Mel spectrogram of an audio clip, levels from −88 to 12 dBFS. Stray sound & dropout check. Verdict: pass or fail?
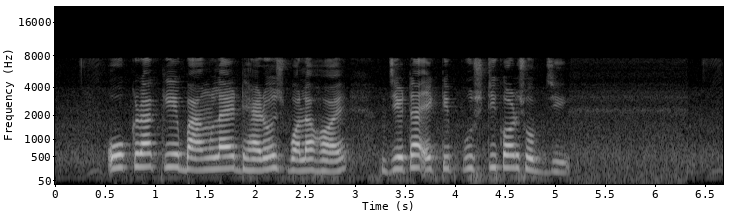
pass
